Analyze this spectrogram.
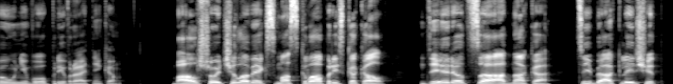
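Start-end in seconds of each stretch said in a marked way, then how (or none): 1.7-6.7 loud, high alarmed Tatar servant; Tatar accent. Acted. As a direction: shout the news in a Tatar accent. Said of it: "голос татарина Касима".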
